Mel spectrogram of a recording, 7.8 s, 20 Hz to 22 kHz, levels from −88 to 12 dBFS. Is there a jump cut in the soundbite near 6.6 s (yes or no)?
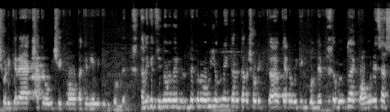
yes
